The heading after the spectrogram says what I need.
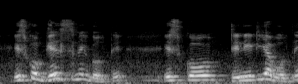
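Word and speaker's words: ctenidia: तो श्वसन के लिए इसको गिल्स नहीं बोलते, इसको टिनिडिया बोलते हैं। गिल्स जैसी ही रचना होती है लेकिन विशेष नाम इसका है टिनिडिया। सी साइलेंट होता है।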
